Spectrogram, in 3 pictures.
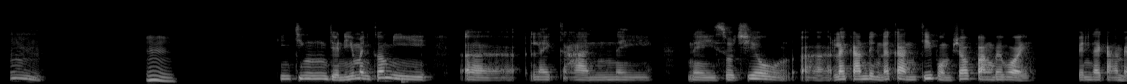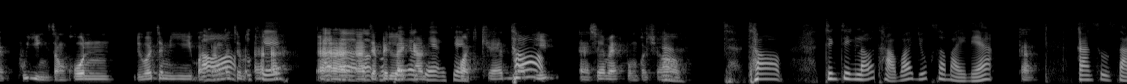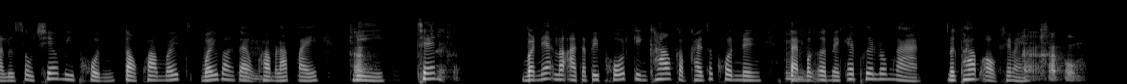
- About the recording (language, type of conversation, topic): Thai, unstructured, ความไว้ใจส่งผลต่อความรักอย่างไร?
- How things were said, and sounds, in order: tapping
